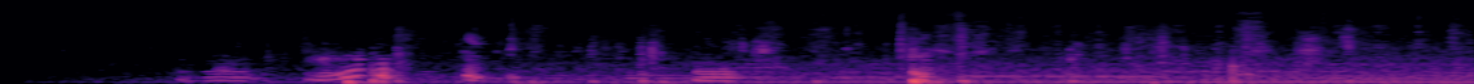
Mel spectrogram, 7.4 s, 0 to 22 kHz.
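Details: Two Shetland Sheepdogs, Rhea and Sammy, playing together on 28 January 2016; several short throaty harmonic bursts across the middle seconds, then quieter scattered sounds over a steady low hum indoors.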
